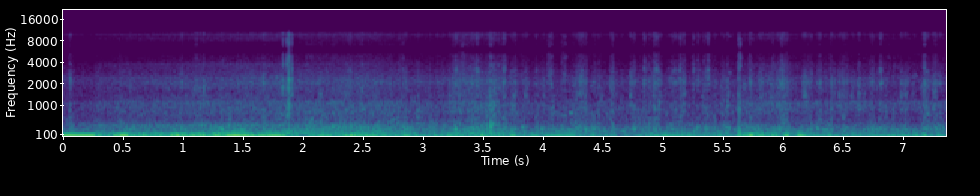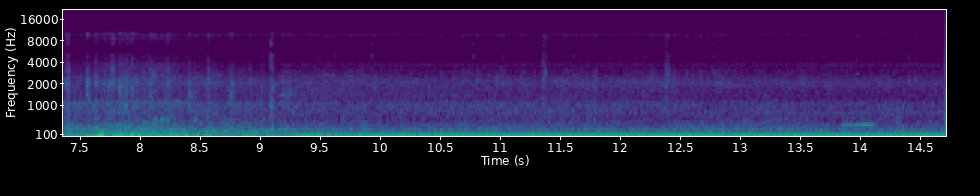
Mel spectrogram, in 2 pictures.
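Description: Low rumble of a double-decker tour bus driving through city streets, heard from its top deck. It is uneven for the first few seconds and settles to a steadier drone in the second half.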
